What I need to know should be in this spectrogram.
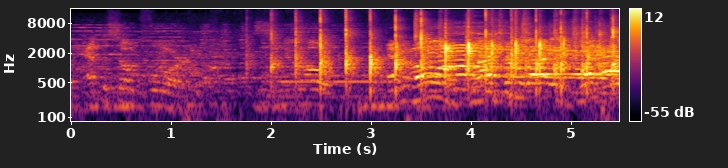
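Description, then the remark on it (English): Murmuring voices give way to a group clapping, starting scattered and quickly building into steady, loud applause that continues to the end over the chatter. “Everyone, clap for the audience.”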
